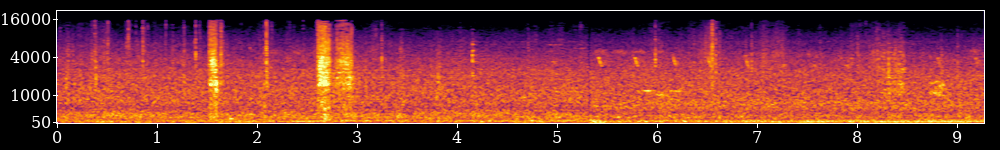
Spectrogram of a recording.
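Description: Rustling and crackling of leafy vine stems being pulled and handled over a wicker basket, with two sharp crackles about a second and a half in and just before three seconds, over a steady outdoor hiss.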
